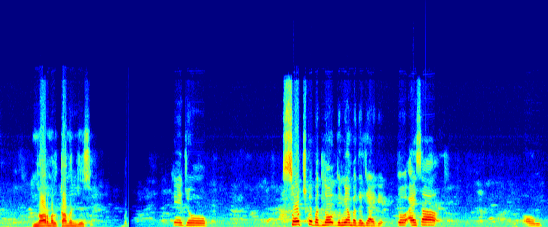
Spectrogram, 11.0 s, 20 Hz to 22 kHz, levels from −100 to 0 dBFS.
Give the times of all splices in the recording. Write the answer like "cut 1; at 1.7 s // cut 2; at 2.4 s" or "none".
cut 1; at 2.4 s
